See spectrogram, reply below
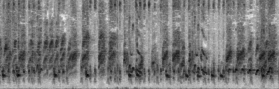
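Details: Noisy, busy Sooty-headed Bulbul calls recorded as a clear lure for trapping birds: a dense overlapping chorus of short chirps and bubbly notes, several birds calling at once without pause.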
